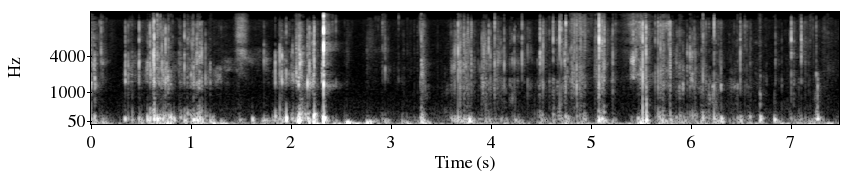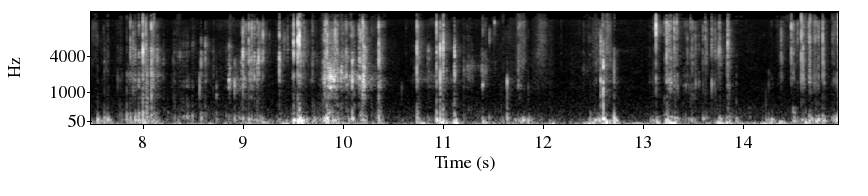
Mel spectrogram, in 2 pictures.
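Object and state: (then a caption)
Plastic rhinestone sticker sheet. Long nails scratch and tap across a flexible plastic sticker sheet of small purple and white acrylic rhinestones, bent into a curve. A dense, steady run of dry crunchy scratching and quick clicking taps is heard, mostly low with bright crackle on top, and one sharper tap stands out early on. Each sound stops almost at once, with no ringing.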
